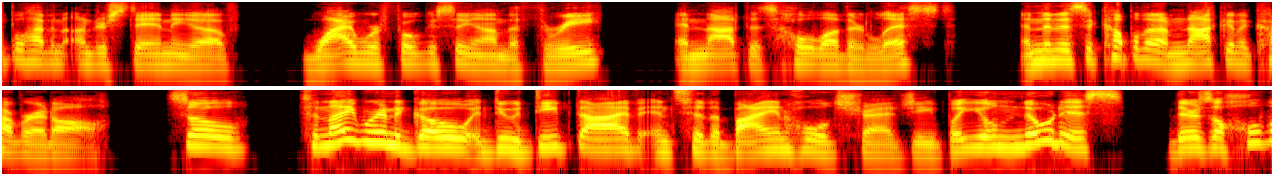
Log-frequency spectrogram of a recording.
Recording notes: This was a live class recorded.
